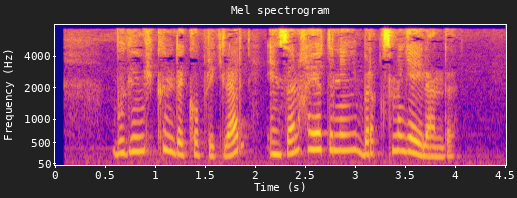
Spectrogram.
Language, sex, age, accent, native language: Uzbek, female, 18-24, Farg'ona, Uzbek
